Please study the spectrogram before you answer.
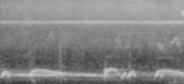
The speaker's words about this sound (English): Listening on Key West to mangrove cuckoos and gray kingbirds, you might imagine yourself in Cuba or the Bahamas, and you might see another Caribbean bird, the white-crowned pigeon.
